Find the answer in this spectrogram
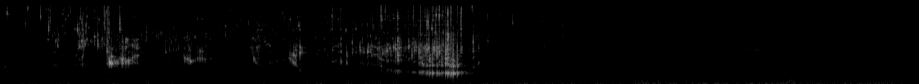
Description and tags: pouring water 5
Water or some other liquid, being poured into a glass. Recorded with Oktava-102 & Behringer UB 1202.
kitchen, drinks, water, glass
